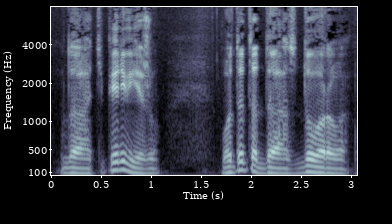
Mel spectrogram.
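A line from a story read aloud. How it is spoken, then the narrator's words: Exclamation. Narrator (Russian): воскликнул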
